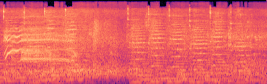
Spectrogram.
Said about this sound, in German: Da hörte er einen Schrei.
